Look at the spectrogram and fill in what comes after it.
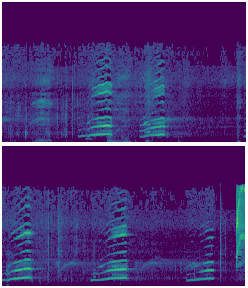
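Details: Abandoned monkey crying while hugging its owner's feet: a series of loud, rising, whistle-like wails with rich overtones, each about half a second long, coming in pairs with quiet pauses between and faint rustling in the background.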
